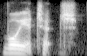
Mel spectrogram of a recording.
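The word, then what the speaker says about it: Vujicic: is Nick SEC uh last name is spelled kind of differently so I'll spell it for you it's v u j i c i c voyageur and um I've heard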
